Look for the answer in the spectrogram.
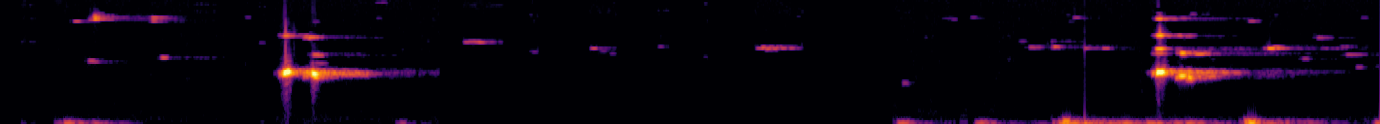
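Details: A male and female European bee-eater pair in Greece give two short, liquid, rolling 'prruit' calls about four seconds apart, with a few soft low thumps near the end.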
